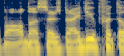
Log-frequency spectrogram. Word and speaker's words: Ba'al Busters: because people are like what is bail Busters I'm like it's not obviously not how it's pronounced right because but that doesn't make any sense but ites it's ball busters because it's medically a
